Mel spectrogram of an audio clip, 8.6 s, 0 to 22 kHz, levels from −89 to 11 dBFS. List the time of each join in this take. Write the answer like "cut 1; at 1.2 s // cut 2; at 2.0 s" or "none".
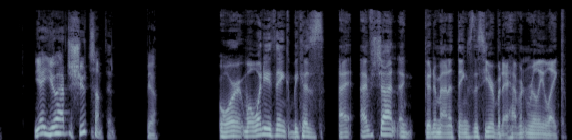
cut 1; at 5.0 s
